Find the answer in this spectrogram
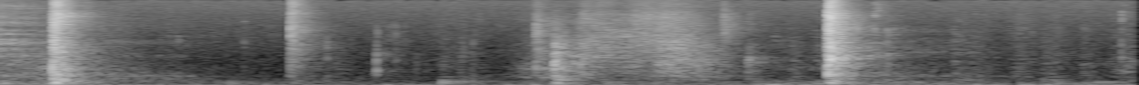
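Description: Handling of a tablet's detachable keyboard and fabric folio cover on a wooden tabletop: a few sharp clicks, the loudest about three seconds in, with a brief rustle of the cover between them.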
